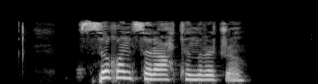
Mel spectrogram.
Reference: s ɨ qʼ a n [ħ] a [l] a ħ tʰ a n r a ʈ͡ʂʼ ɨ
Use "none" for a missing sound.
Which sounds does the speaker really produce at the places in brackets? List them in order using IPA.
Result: s, ɾ

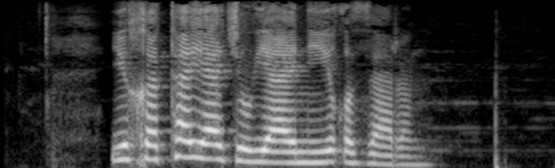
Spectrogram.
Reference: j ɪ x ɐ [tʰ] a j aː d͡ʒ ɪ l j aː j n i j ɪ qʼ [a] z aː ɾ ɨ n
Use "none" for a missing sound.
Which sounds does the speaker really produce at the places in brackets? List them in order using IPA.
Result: tʰ, ə

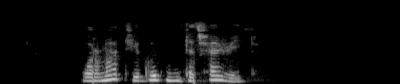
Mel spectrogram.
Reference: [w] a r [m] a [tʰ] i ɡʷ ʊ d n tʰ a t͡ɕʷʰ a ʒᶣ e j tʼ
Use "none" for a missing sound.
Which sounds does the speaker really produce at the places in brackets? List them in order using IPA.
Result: w, m, tʰ

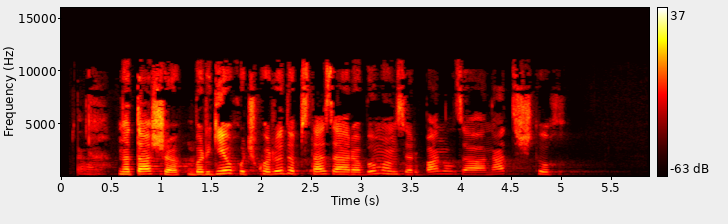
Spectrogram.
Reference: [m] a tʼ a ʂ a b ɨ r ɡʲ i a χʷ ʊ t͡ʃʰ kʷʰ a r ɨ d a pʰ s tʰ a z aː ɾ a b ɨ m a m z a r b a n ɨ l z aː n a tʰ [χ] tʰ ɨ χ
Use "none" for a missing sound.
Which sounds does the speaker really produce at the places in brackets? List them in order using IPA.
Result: n, ʃ

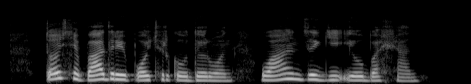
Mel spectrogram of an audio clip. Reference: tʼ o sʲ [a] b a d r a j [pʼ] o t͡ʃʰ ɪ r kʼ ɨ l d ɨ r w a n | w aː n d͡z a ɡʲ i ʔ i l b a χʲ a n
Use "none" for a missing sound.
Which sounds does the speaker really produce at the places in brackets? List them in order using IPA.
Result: a, pʼ

